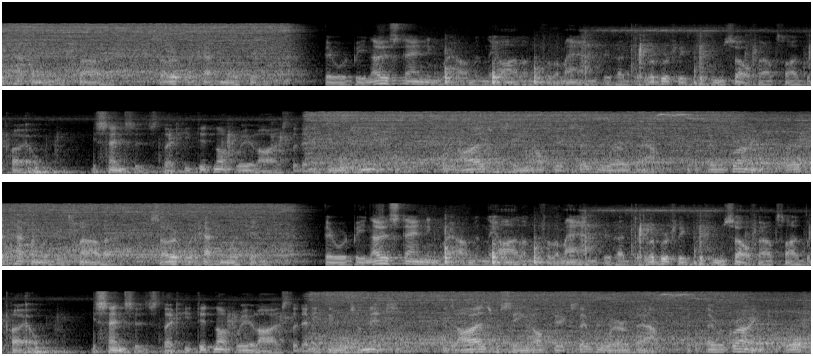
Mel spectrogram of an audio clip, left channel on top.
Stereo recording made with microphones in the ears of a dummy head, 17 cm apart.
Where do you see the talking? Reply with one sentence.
In this clip you hear the talking on the right.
